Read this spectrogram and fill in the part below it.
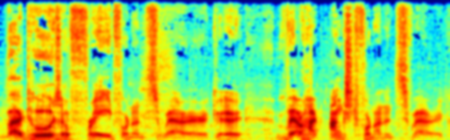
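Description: A jovial, gravelly Santa Claus in a children's radio play. His voice is sharp and forceful and swings wildly up and down, slipping English phrases into his German, with faint noise behind. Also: lowish voice, huge pitch swings, measured pace, heavily acted. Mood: bold.

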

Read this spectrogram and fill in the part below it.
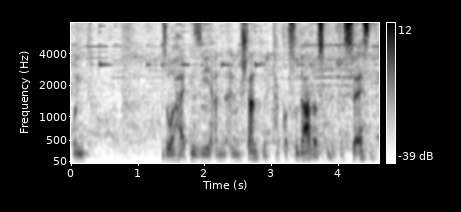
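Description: A man's voice: lowish voice, fairly quick, over music, natural voice. An actor playing a young man who bluntly retells a brutal story about his girlfriend, in coarse words. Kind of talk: radio drama monologue.

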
